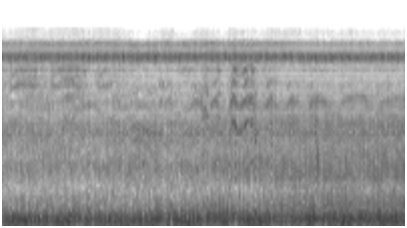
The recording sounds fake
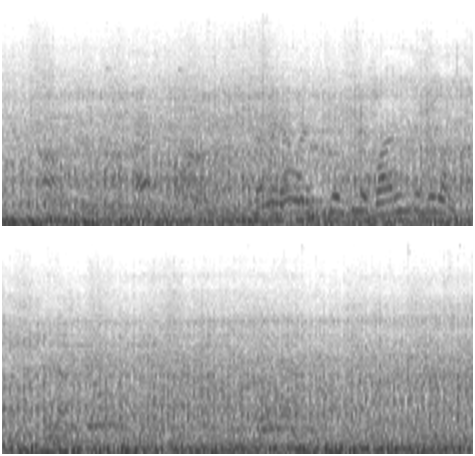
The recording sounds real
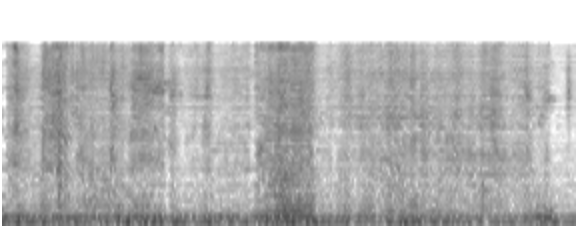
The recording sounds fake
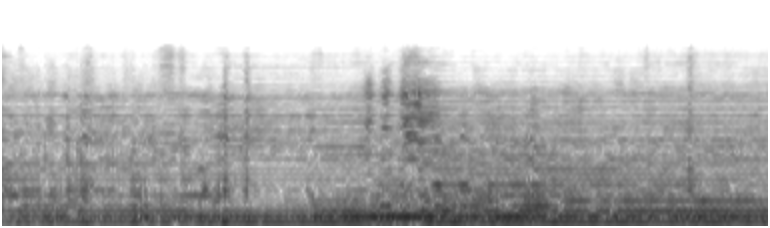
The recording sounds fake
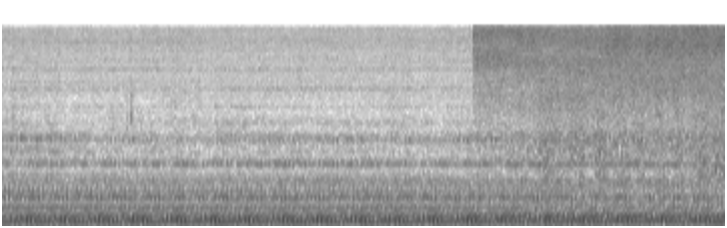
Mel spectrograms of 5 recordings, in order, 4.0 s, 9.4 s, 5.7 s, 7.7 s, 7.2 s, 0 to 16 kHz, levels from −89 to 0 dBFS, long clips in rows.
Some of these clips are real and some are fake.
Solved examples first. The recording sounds real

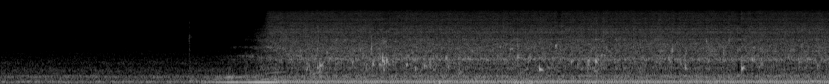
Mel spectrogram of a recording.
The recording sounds fake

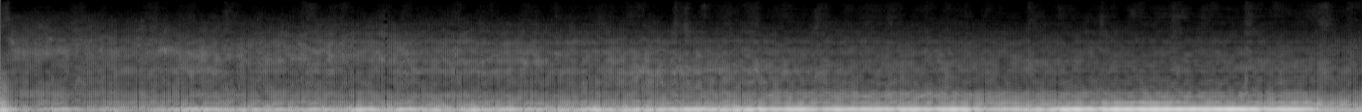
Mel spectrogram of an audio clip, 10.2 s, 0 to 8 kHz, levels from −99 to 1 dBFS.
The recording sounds fake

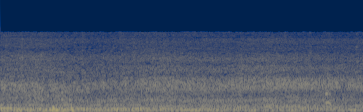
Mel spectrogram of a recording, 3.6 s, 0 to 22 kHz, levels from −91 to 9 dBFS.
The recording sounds real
